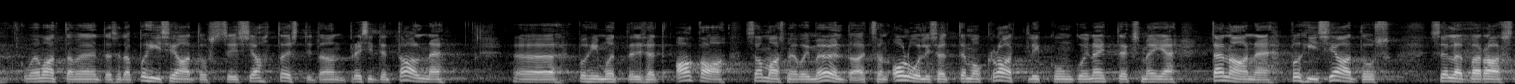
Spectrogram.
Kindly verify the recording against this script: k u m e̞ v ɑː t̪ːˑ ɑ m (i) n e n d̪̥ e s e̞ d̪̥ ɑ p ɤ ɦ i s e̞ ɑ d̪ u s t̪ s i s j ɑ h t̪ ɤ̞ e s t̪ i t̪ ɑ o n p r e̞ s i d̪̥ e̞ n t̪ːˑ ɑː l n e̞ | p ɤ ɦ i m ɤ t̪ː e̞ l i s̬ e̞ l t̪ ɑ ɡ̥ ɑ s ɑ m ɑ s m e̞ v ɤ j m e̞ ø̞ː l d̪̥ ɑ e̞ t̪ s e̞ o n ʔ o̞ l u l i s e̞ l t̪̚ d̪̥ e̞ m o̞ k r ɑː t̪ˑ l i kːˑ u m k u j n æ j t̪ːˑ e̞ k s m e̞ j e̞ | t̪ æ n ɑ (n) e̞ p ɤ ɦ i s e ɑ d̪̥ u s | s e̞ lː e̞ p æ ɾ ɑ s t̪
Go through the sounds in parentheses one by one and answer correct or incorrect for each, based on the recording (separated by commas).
incorrect, correct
